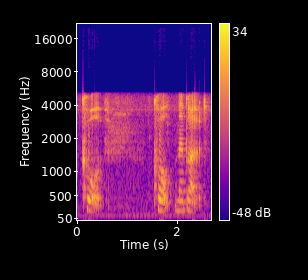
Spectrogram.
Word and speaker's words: korv med bröd: There's a R in korv and in bröd, but we pronounce it here like korv med bröd.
